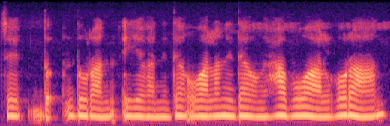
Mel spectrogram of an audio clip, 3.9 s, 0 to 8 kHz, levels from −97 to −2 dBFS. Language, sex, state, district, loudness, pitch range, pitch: Chakma, female, Tripura, Dhalai, -17 LUFS, 150-165 Hz, 160 Hz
